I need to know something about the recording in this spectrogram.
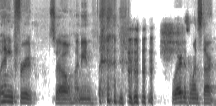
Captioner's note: both chuckle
